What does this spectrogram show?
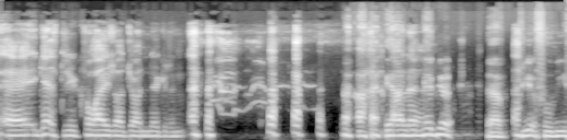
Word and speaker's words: Nygren: Where's the U comfy in Nygren? It might be Nygren, it might be Nygren. It certainly isn't Nugren. Well, Nygren, he gets the equaliser, John Nygren.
